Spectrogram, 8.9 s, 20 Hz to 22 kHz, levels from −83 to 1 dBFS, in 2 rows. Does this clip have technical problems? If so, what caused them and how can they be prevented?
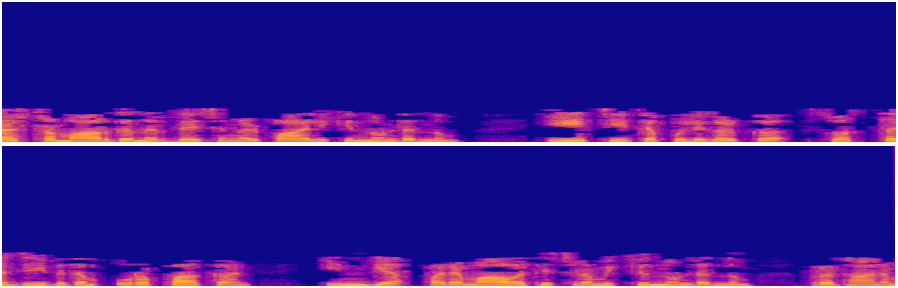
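Yes, the speech carries heavy MP3 compression damage throughout, likely from a very low bitrate. Nothing reaches above 5.3 kHz, so it's dull, and weak detail swirls and warbles as the encoder drops it frame by frame, which fits roughly 16 kbps. Encoding at a much higher bitrate would prevent it.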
